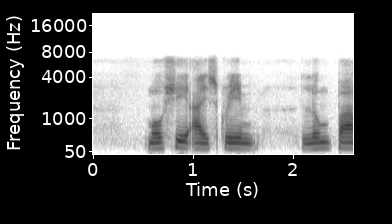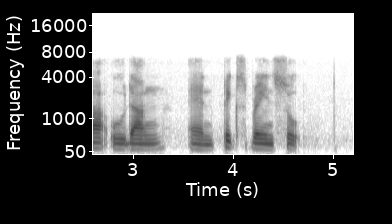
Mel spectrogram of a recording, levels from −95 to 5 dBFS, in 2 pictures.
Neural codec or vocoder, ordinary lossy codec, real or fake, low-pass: codec, 16 kHz in and 24 kHz out, 1 kbps, XY-Tokenizer; Opus, 32 kbps; fake; 7.2 kHz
